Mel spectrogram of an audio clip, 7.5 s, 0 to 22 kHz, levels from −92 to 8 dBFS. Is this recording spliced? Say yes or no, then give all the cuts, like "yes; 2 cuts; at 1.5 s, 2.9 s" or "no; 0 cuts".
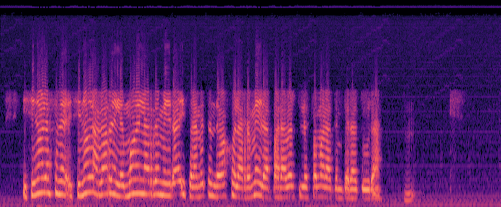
no; 0 cuts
